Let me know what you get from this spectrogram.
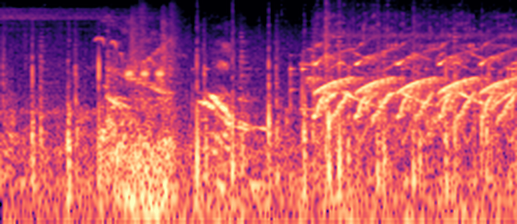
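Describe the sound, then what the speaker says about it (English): A small chirping alarm call from creatures in Zelda: Tears of the Kingdom, rapid rising-and-falling whistled tones repeating in a quick burst over a busy game soundscape. "I love that little alarm sound they do."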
